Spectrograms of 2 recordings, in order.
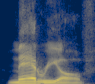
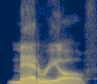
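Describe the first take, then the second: The two takes are said the same way.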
